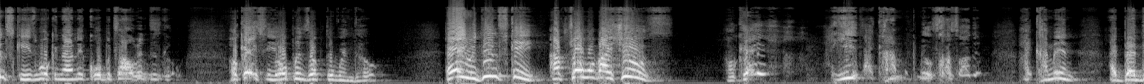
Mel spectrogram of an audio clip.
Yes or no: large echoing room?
yes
